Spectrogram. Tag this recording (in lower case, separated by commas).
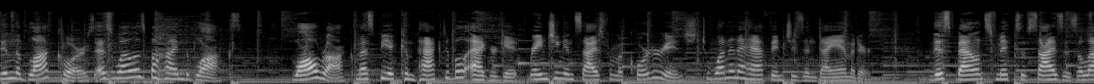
speech, music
